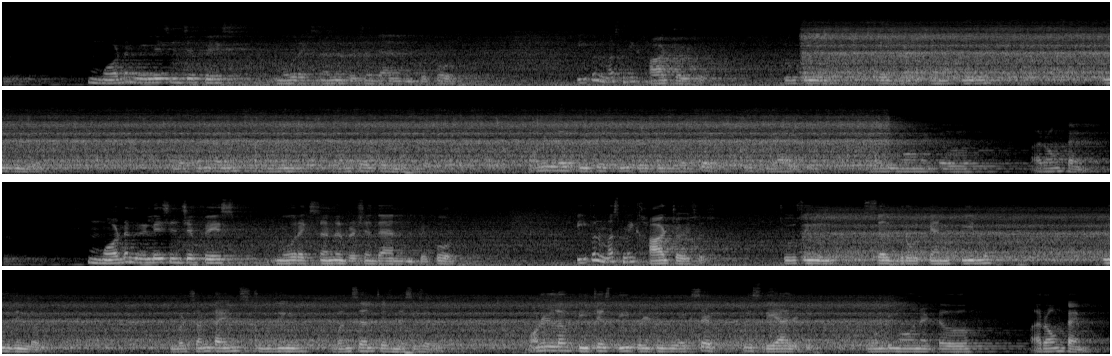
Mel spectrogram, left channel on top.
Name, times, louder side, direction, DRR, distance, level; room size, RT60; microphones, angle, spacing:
voice 1, 0.9-2.3 2.6-4.6 5.7-7.1 7.8-9.9 11.0-11.5 12.7-15.5 16.3-19.3 19.7-20.8 21.4-22.0, right 6 dB, 55° right, 9 dB, 0.3 m, -30 dB
sound 1, 1.7-8.7, equal, 35° right, 1.7 m, -45 dB
sound 2, 8.0-20.0, left 2 dB, 75° left, 1.3 m, -33 dB
22.5 x 11.0 x 2.5 m, 2.5 s
head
